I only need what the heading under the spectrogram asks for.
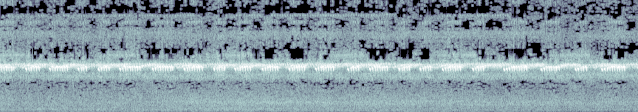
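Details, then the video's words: Relaxing nighttime-style insect chirping: a thin high trill broken into regular rapid pulses, level and unchanging, with a soft hissy background and no birds, voices or music. "Nature Sound of nature sounds scenery L · insect"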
